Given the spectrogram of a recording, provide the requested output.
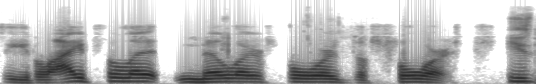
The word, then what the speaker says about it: Eliphalet: It's Eliphalet Miller Ford the Fourth. His name is Eli Flit.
